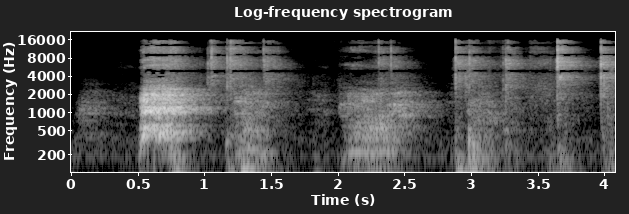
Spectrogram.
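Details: Jasper, an 8-year-old Alaskan Malamute from Saskatchewan, Canada, talks while playing with a small piece of rawhide: a loud opening woo-like vocalization, then several shorter grumbling yowls and yips, with light tapping and thumps between them.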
